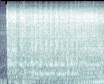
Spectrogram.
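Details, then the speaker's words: JLG baby scissor lift engine with new starter and battery, after earlier slow crank and stalling: short crank, catches almost at once and settles into steady idle; healthy start. "Yes. Very good. We'll let it run for a little bit, warm up."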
